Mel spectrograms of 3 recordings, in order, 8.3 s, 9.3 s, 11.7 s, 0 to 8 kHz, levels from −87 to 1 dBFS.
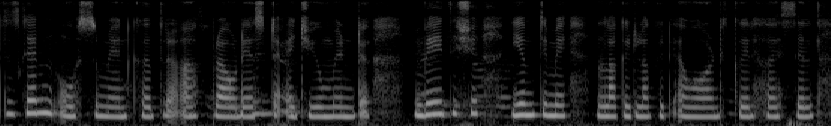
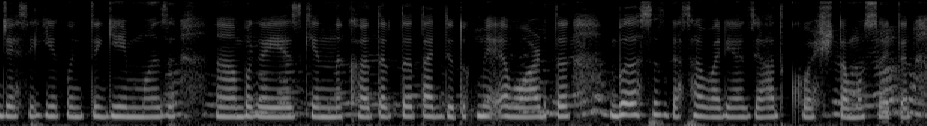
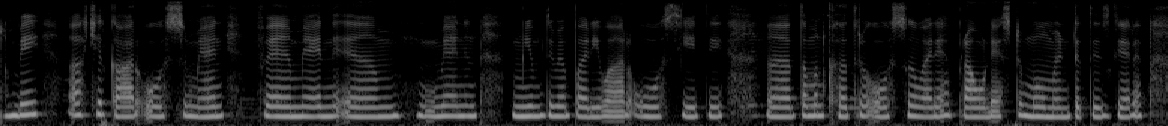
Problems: constant background noise, low volume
